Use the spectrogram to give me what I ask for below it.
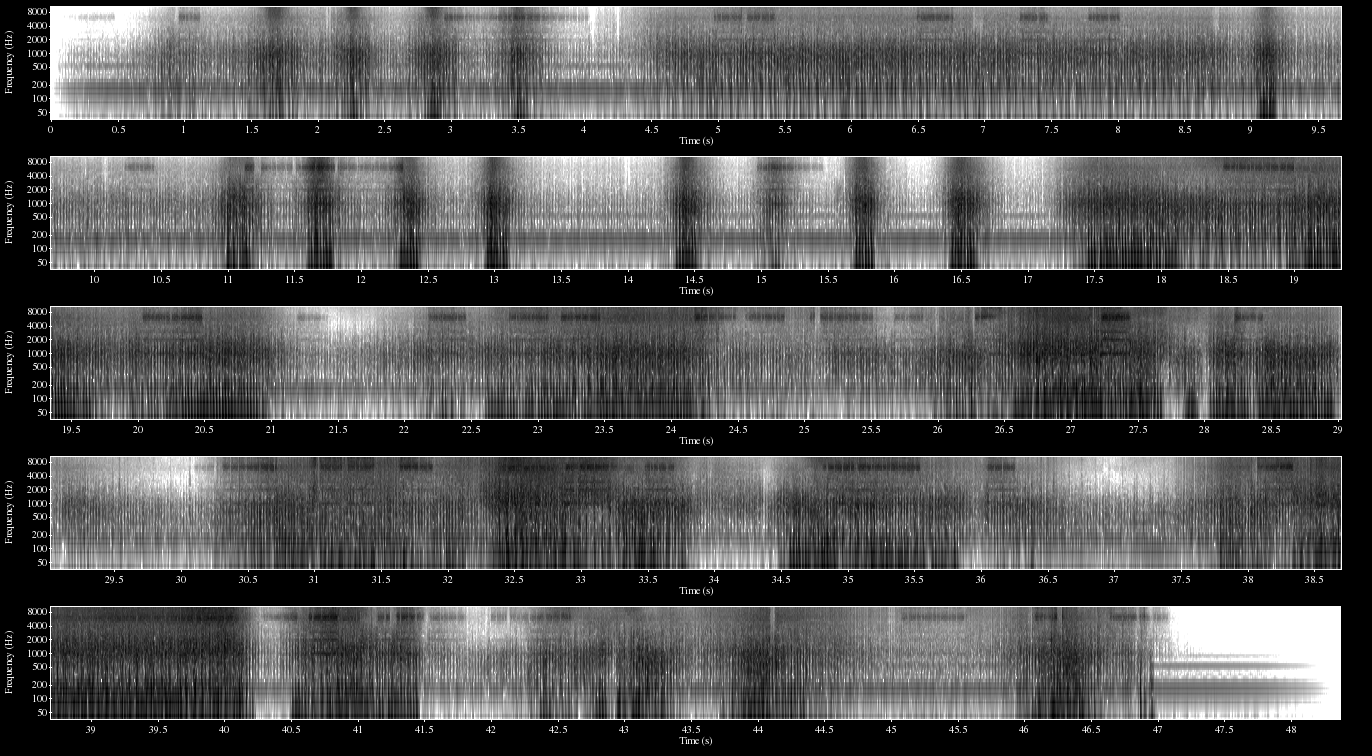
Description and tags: Electromagnetic Waves on a Macbook Pro
This is the sound of electromagnetic waves from a Macbook Pro.
Design, Electromagnetic, Glitchy, Noise, scientific, SciFi, Sound, Static, Waves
